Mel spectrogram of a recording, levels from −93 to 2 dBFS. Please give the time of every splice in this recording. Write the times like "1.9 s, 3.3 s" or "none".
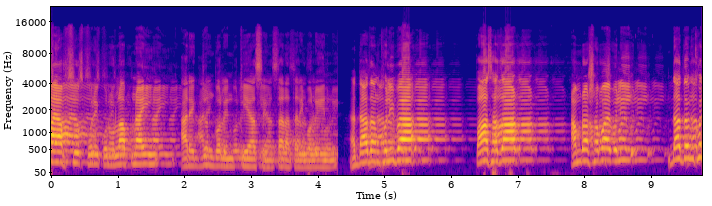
4.4 s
